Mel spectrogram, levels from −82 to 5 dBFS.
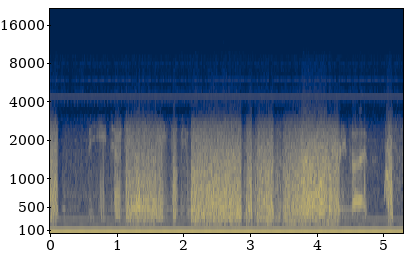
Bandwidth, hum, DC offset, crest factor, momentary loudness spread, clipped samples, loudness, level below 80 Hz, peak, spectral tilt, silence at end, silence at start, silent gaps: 4.7 kHz; none; 0.7%; 14 dB; 8 LU; under 0.1%; -19 LUFS; -22 dBFS; -4 dBFS; -9 dB/octave; 0 s; 0 s; none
